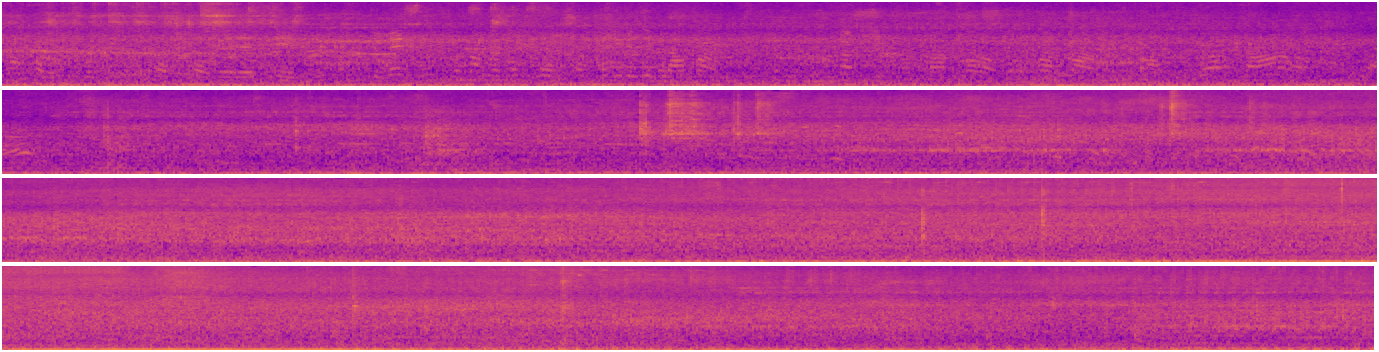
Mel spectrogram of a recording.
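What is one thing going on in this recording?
Wind blows steadily outdoors, rumbling louder for a while before easing.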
